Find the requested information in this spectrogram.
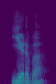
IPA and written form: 'jeɾ.βa (hierba)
